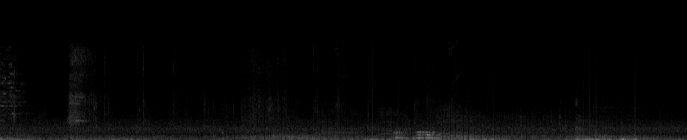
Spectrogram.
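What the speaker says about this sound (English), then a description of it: "There it is, the surge storm." Thunder rumbles low and steady through a video game surge storm, mixed with rain-like wash, swelling a little around the middle and near the end with no talk.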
